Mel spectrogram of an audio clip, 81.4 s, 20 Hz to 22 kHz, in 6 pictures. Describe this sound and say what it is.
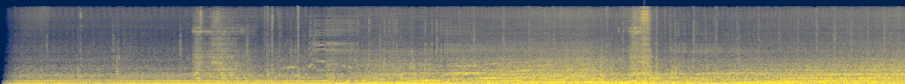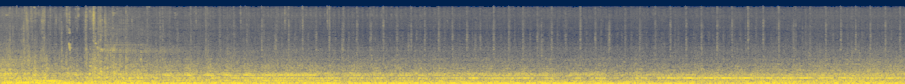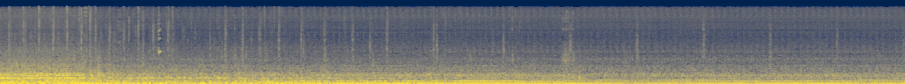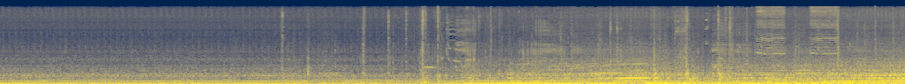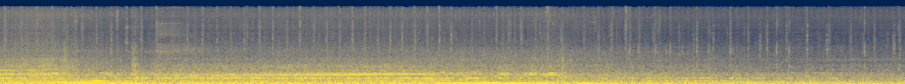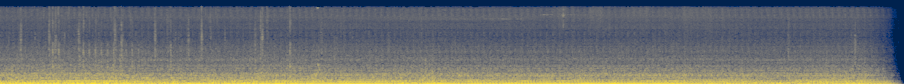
uaz469 inside 061015
Recording from inside the car named UAZ 469, russian military jeep. Car is going in late morning in city with calm traffic.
